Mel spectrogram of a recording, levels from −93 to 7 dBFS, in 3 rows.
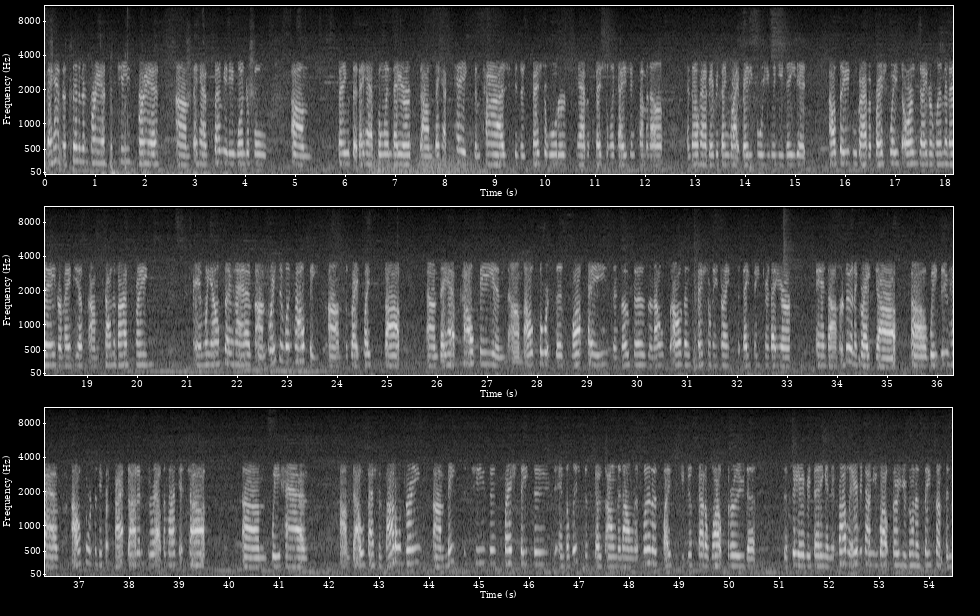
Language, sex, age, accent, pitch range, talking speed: English, female, 40-59, American, 190-230 Hz, 195 wpm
